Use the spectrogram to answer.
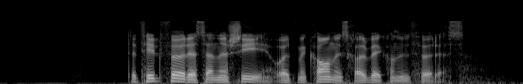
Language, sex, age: Norwegian, male, 38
